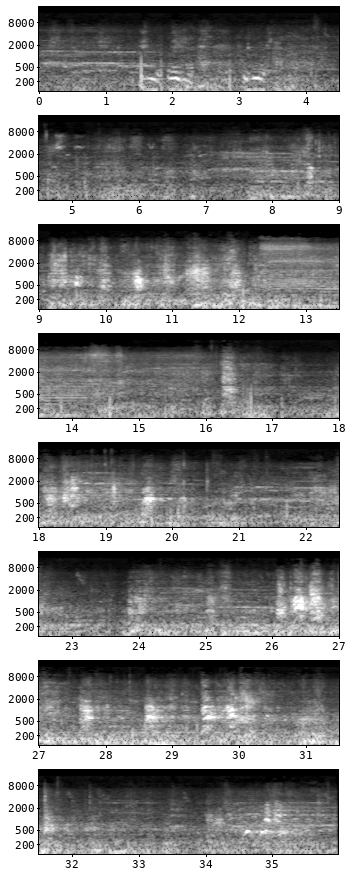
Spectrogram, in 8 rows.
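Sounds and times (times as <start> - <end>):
dogs fighting: 0.3 - 35.9
dog barking: 26.1 - 26.9, 29.5 - 30.2, 34.4 - 35.5.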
